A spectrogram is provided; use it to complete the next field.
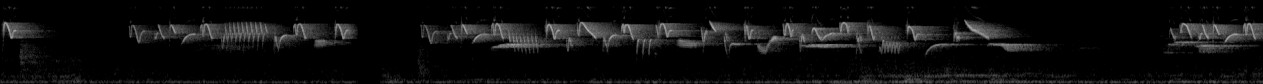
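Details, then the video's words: Yellow-fronted canary giving its long rolling 'ngeroll' song, clear-voiced and vigorous, recorded for tutoring other birds: dense, rapid, high-pitched warbling trills running for several seconds, broken by short pauses, then resuming near the end. "Sanger Gacor Ngeroll Suara Jernih"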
